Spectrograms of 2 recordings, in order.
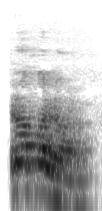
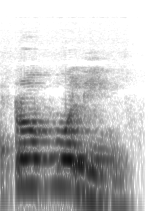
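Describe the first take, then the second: First: ट्रोपोलोन said with a final "-lon"; corrected name. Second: ट्रोपोलिन said with a final "-lin", the slip; name it as ट्रोपोलिन, ending in "lin"; wrong name. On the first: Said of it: "ट्रोपोलोन नहीं, ट्रोपोलोन". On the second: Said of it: "ट्रो-, अ, sorry". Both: Real, not acted.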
